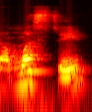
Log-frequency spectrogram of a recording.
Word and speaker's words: namaste: Let's break down the pronunciation. It says na, ma, sa, te. One more. Na, ma, sa, te. Namaste. Namaste.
